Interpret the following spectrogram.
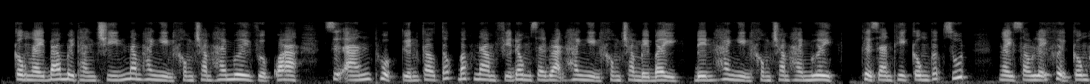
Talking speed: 195 wpm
